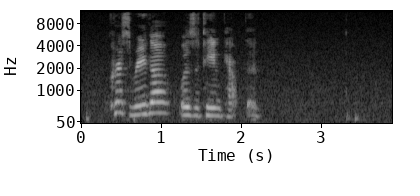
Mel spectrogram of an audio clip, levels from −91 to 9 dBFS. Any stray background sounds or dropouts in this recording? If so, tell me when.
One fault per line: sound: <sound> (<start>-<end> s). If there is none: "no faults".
no faults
